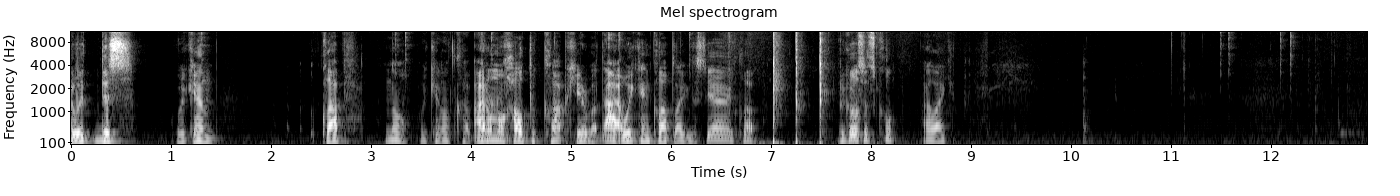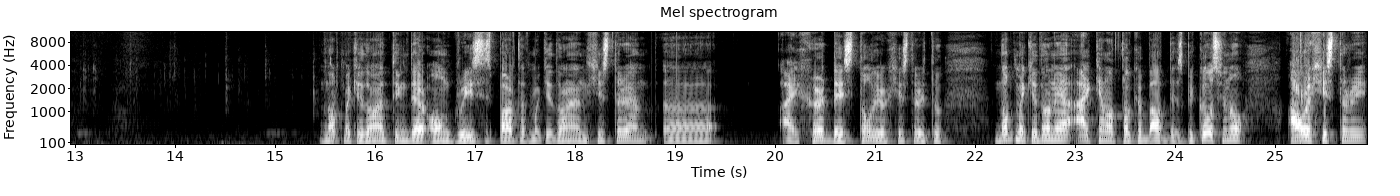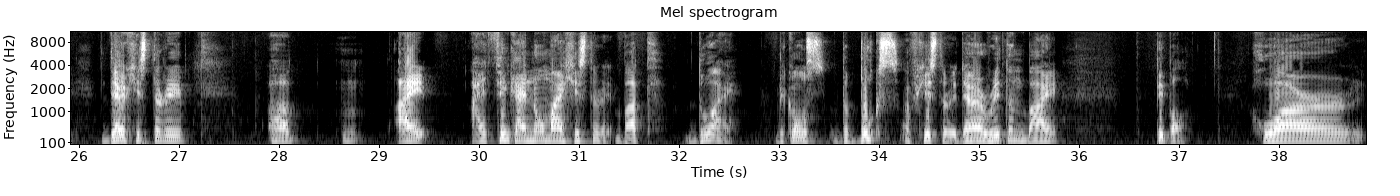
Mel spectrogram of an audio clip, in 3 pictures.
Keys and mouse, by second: 12.9 g, 14.0-38.8 alt+drag.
